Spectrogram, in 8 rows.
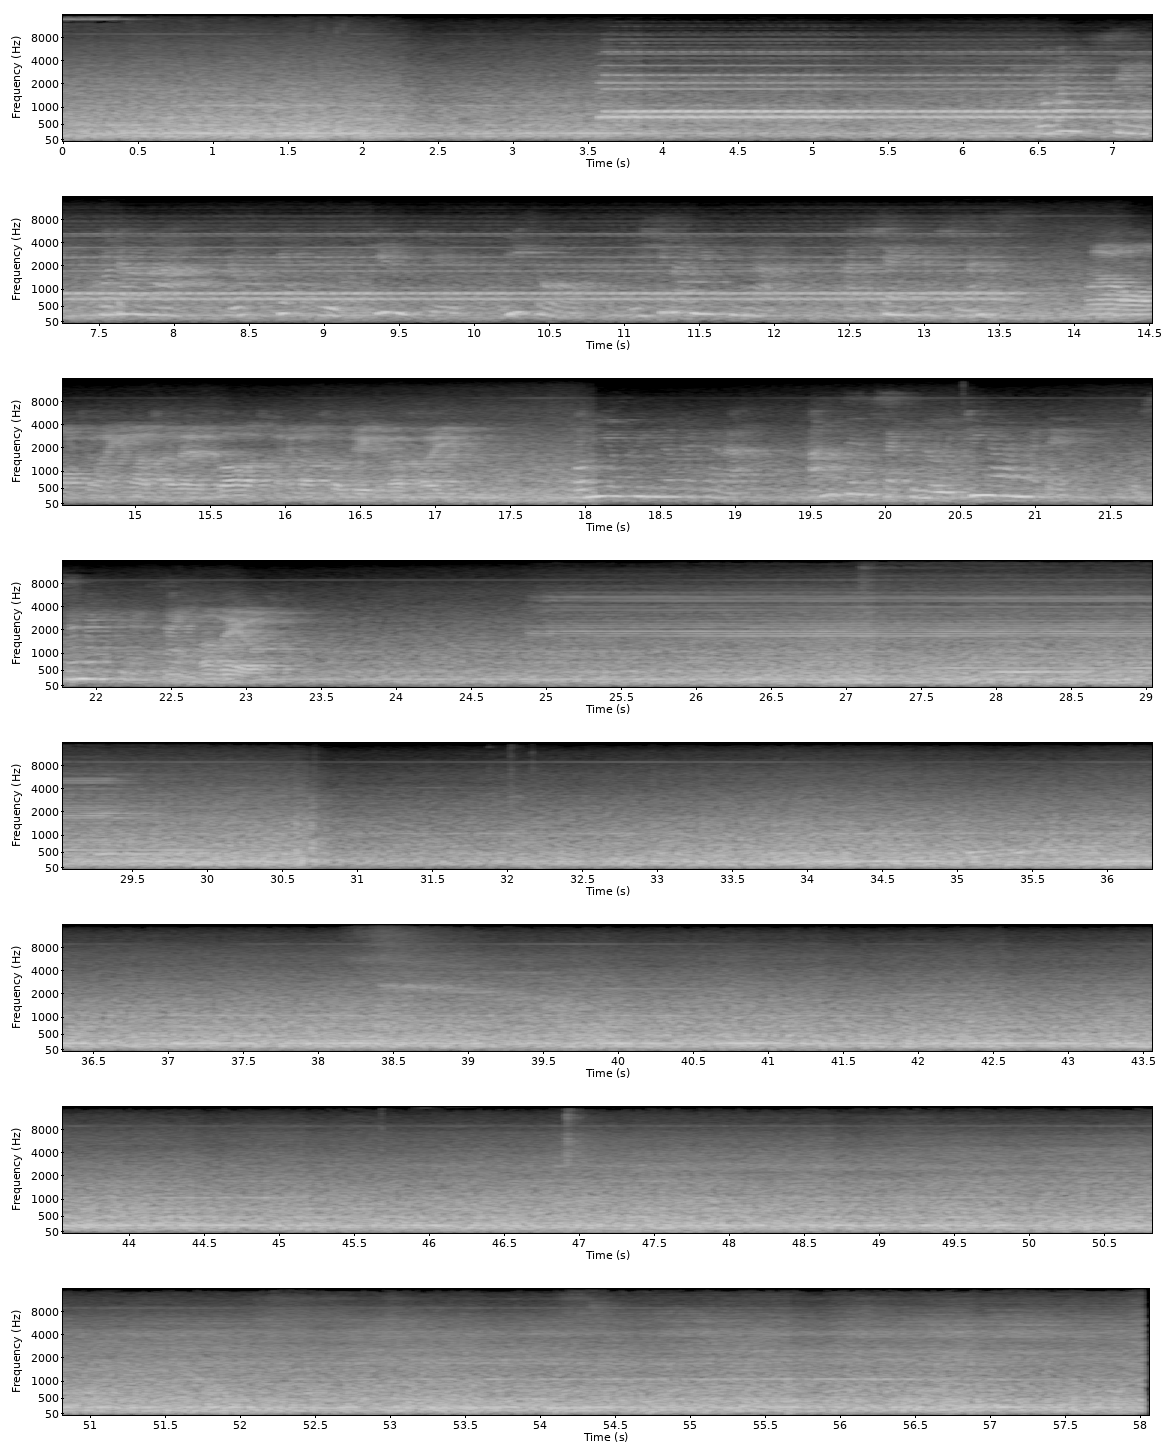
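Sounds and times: train pulling out: 24.9 - 31.0, 38.0 - 41.5, 44.2 - 58.0
high electronic tones: 25.0 - 29.8.

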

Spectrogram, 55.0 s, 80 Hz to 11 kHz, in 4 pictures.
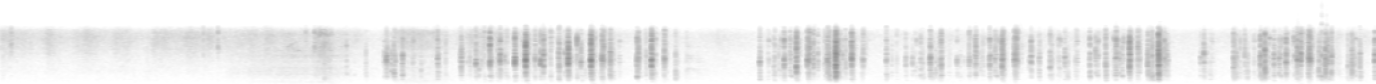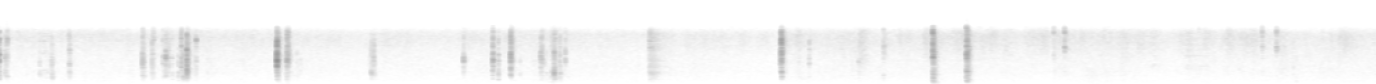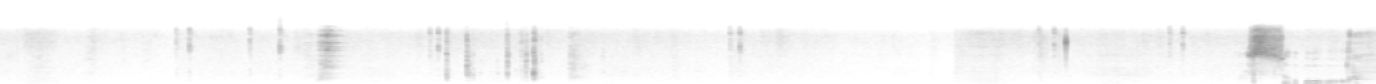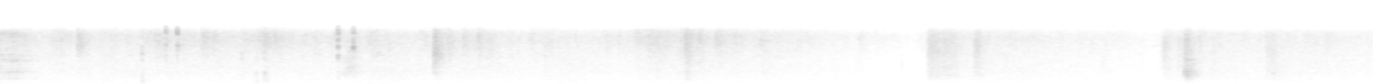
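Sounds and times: keyboard keys clicking: 3.6 - 6.8, 7.6 - 14.5, 15.2 - 15.9, 16.5 - 16.8, 18.4 - 19.5, 31.8 - 33.0.

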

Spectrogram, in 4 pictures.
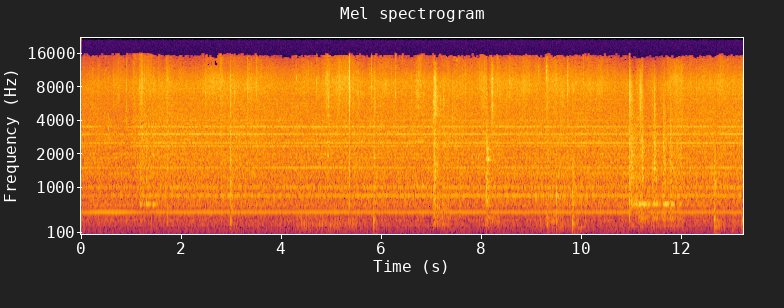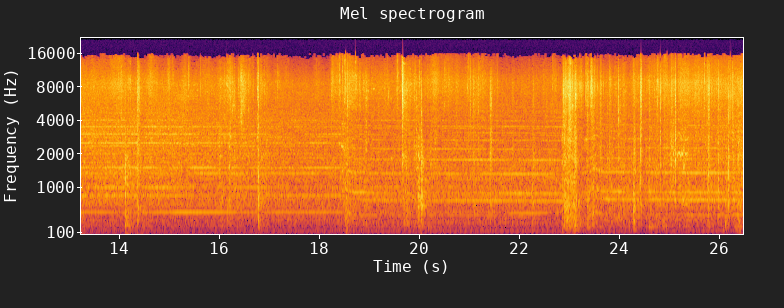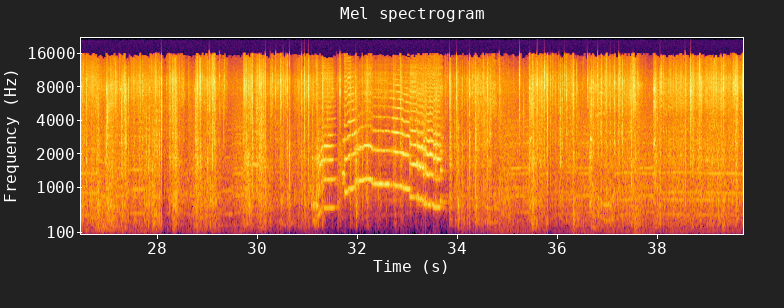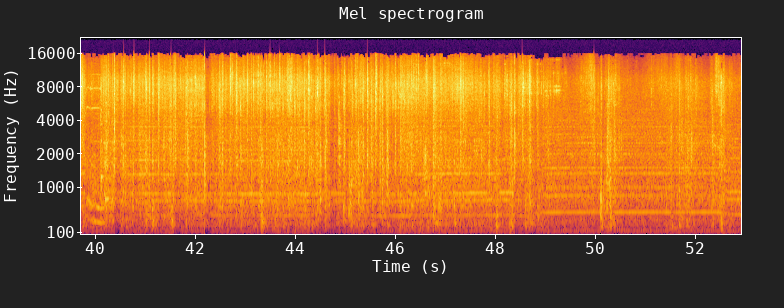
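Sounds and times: garbage truck compactor whine: 0.0 - 52.9
wooden frame cracking: 22.8 - 50.6.

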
